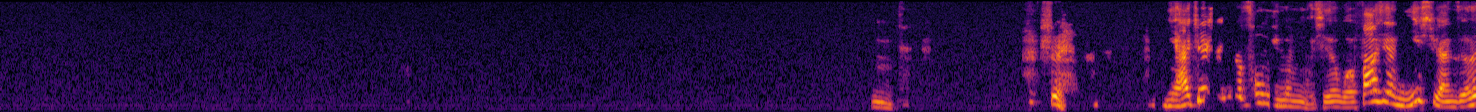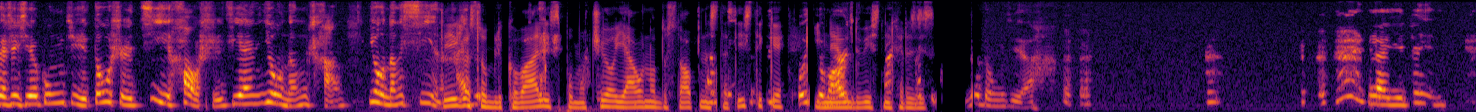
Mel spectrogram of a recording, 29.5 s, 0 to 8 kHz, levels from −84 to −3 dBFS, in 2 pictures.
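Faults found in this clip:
Speech suppressed in double talk: sound dips at 19.20–19.26 s (brief, about 10 dB), then dips deeply at 19.56–23.06 s and 23.28–24.57 s, down about 40 dB. Likely the echo canceller ducking near talker and echo together while the far side talks over.

Echo leak: faint delayed copies at 19.50–19.57, 21.72–21.77, 22.45–22.50, 22.66–22.86 and 23.65–23.71 s, lagging 359 ms, about 15–25 dB under the speech. Likely loudspeaker pickup the loudspeaker side's echo canceller didn't fully remove.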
